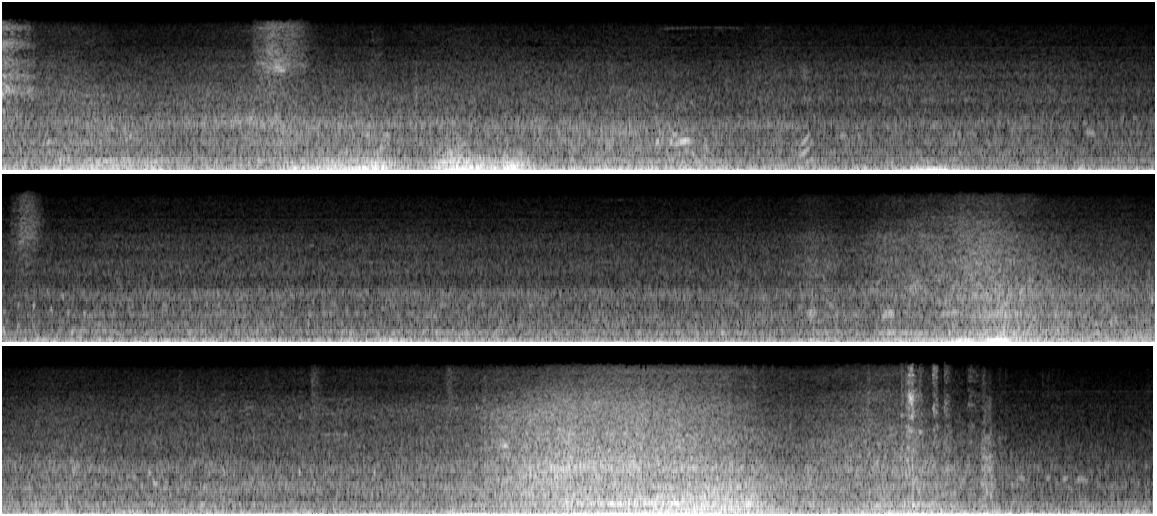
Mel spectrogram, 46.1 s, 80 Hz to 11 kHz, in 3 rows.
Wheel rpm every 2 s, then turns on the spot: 0, 0, 0, 0, 0, 0, 0, 0, 0, 0, 0, 0, 0, 0, 0, 0, 0, 0, 0, 0, 0, 0, 0.
none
